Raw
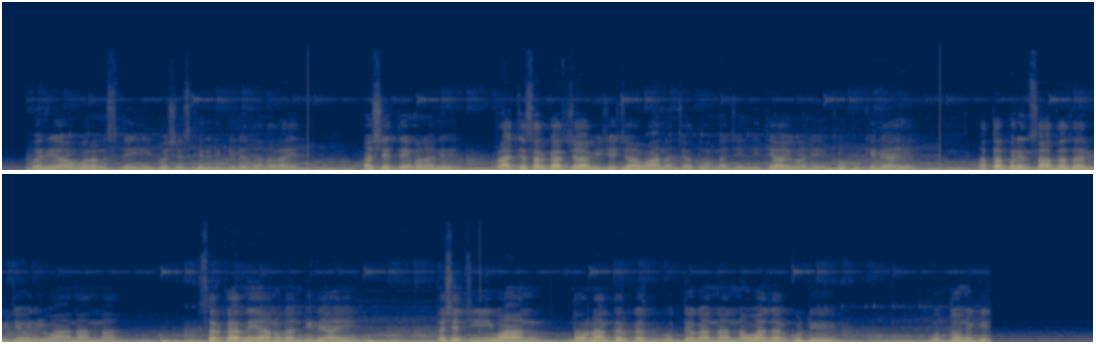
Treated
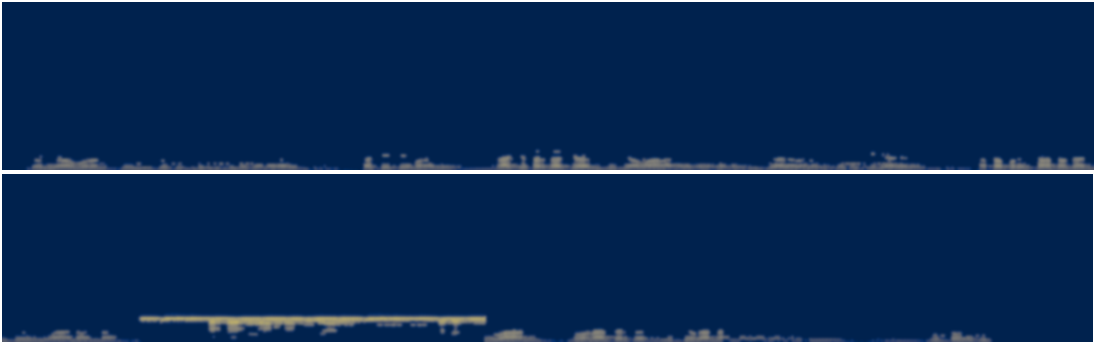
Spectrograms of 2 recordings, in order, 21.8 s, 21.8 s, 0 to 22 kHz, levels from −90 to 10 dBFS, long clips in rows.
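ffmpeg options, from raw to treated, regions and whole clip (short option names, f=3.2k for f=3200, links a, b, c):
-filter_complex "[0:a]asettb=1/sr,asplit=3[a][b][c];[a]atrim=end=6.264[d];[b]atrim=start=6.26:end=9.23,asetpts=PTS-STARTPTS,afade=t=in:d=0.004:c=qsin,afade=t=out:st=2.966:d=0.004:c=qsin,lowshelf=f=170:g=-10,aecho=1:1:120|240|360|480:0.562|0.18|0.0576|0.0184,atrim=end_sample=130977[e];[c]atrim=start=9.226[f];[d][e]acrossfade=d=0.004:c1=hsin:c2=qsin[g];[g][f]acrossfade=d=0.004:c1=qsin:c2=hsin,asettb=1/sr,asplit=3[h][i][j];[h]atrim=end=12.304[k];[i]atrim=start=12.3:end=15.75,asetpts=PTS-STARTPTS,afade=t=in:d=0.004:c=qsin,afade=t=out:st=3.446:d=0.004:c=qsin,lowshelf=f=200:g=5.5,lowpass=f=2.7k:t=q:w=0.5098,lowpass=f=2.7k:t=q:w=0.6013,lowpass=f=2.7k:t=q:w=0.9,lowpass=f=2.7k:t=q:w=2.563,afreqshift=-3200[l];[j]atrim=start=15.746[m];[k][l]acrossfade=d=0.004:c1=hsin:c2=qsin[n];[n][m]acrossfade=d=0.004:c1=qsin:c2=hsin,asettb=1/sr,asplit=3[o][p][q];[o]atrim=end=18.124[r];[p]atrim=start=18.12:end=19.31,asetpts=PTS-STARTPTS,afade=t=in:d=0.004:c=qsin,afade=t=out:st=1.186:d=0.004:c=qsin,highpass=220,acompressor=threshold=-35dB:ratio=12:attack=3.2:release=140:knee=1:detection=peak[s];[q]atrim=start=19.306[t];[r][s]acrossfade=d=0.004:c1=hsin:c2=qsin[u];[u][t]acrossfade=d=0.004:c1=qsin:c2=hsin,afftfilt=real='re*gte(hypot(re,im),0.0501)':imag='im*gte(hypot(re,im),0.0501)':win_size=1024:overlap=0.75,highpass=1.5k,aecho=1:1:3.1:0.31,volume=3.5dB"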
